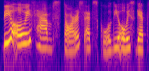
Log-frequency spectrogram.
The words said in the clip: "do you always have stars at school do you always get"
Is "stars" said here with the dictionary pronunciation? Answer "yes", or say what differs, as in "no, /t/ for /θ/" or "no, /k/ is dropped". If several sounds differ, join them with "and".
no, /s/ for /z/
